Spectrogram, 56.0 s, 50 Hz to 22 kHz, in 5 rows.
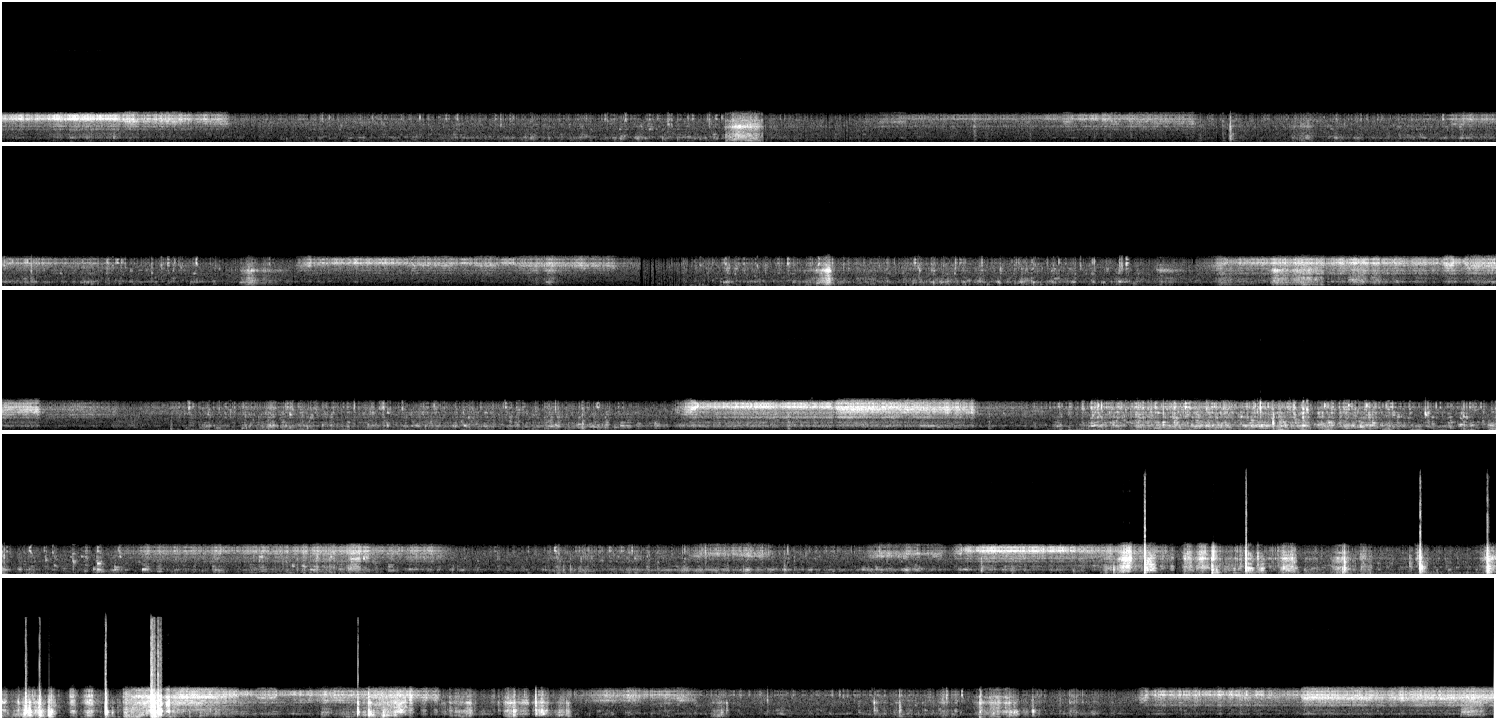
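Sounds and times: scuba regulator hissing inhalations: 20.3s - 23.2s, 27.5s - 29.8s, 38.7s - 42.4s, 46.0s - 48.2s, 49.1s - 50.5s, 53.3s - 56.0s
burbling exhaled bubbles: 30.2s - 34.6s.

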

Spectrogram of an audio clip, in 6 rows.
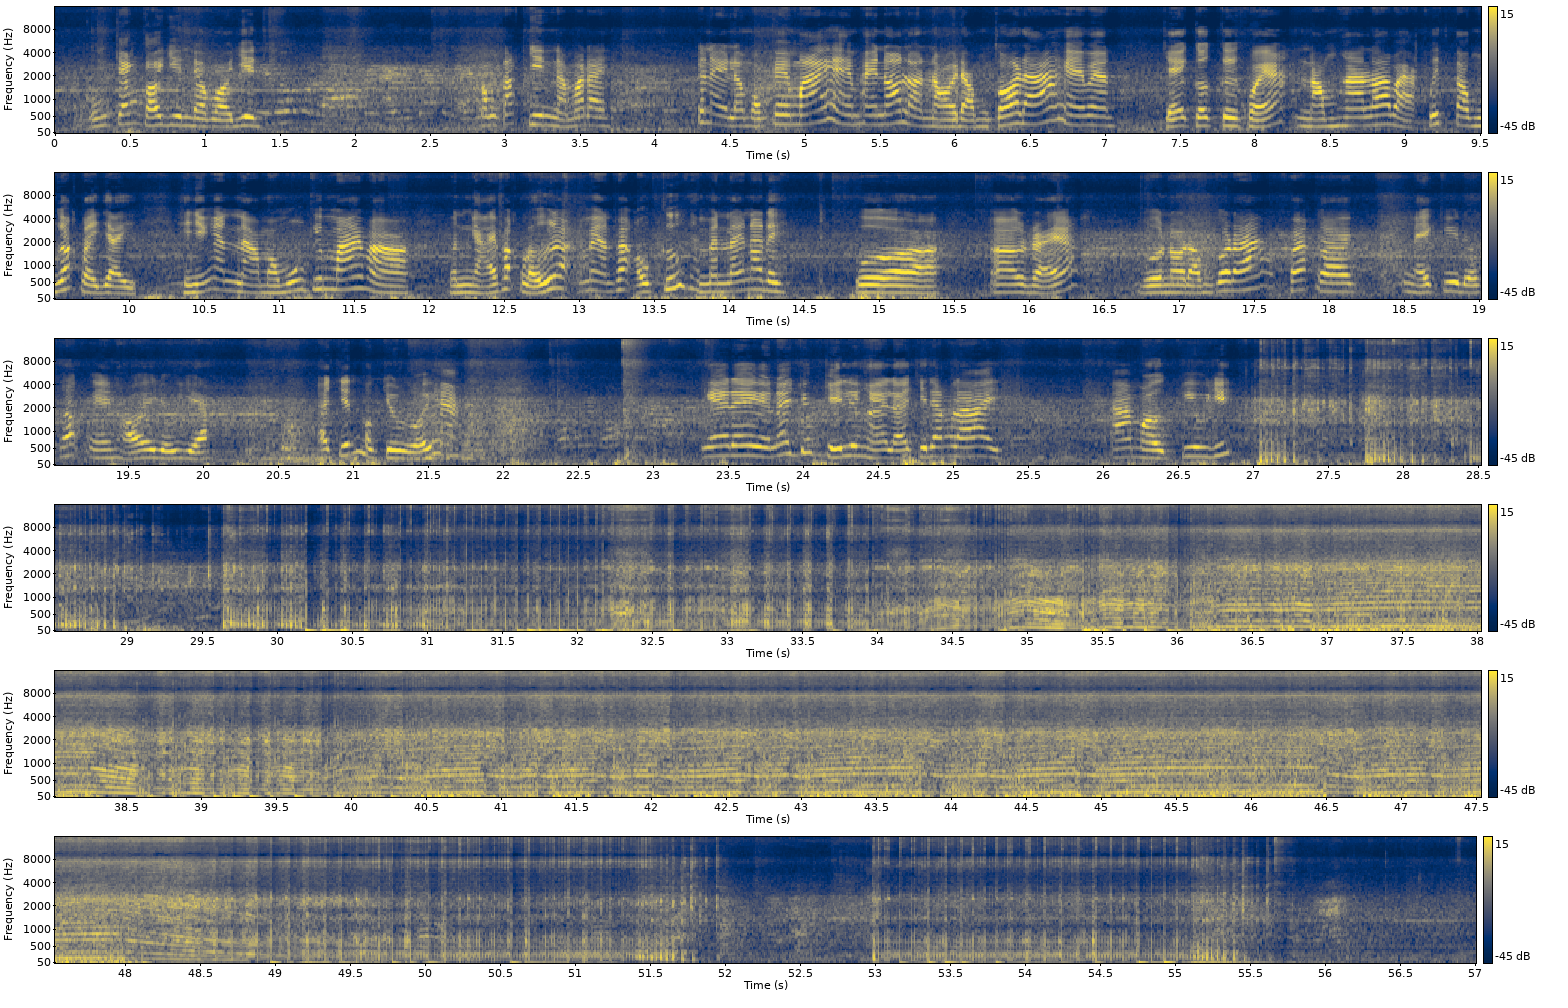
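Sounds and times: brush cutter engine revving: 27.0s - 52.0s, 53.0s - 55.8s.

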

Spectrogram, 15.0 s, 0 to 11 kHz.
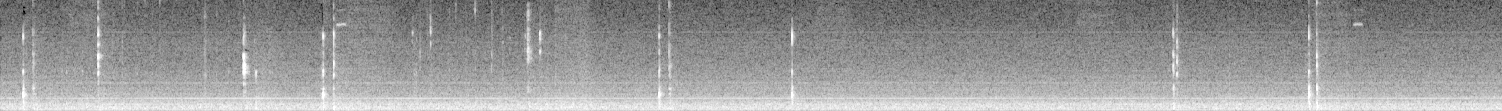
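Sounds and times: faint steady hum: 0.0s - 15.0s
computer mouse clicks: 2.4s - 2.6s, 3.2s - 3.5s, 4.2s - 5.6s, 6.6s - 6.8s, 11.7s - 11.9s, 13.0s - 13.3s.

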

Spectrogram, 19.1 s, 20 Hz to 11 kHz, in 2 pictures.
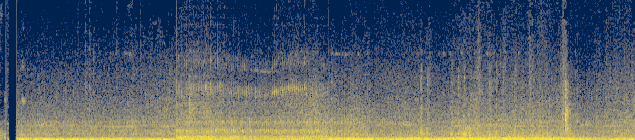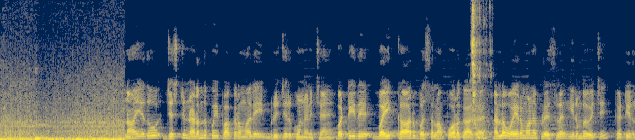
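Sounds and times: vehicle engine and road rumble: 0.0s - 11.4s.

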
